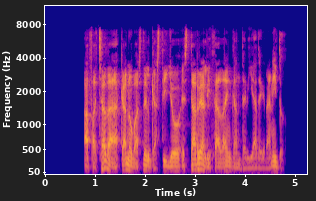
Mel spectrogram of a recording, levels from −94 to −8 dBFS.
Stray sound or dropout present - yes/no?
no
